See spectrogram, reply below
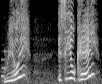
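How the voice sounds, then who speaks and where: A woman playing a tiny, excitable, loyal childlike companion in a video game, with a squeaky, expressive delivery. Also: measured pace, noisy background, full character voice. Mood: concerned. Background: game music.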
